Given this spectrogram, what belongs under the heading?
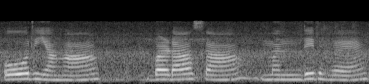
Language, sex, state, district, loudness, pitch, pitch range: Hindi, female, Haryana, Jhajjar, -16 LUFS, 230 Hz, 220-250 Hz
